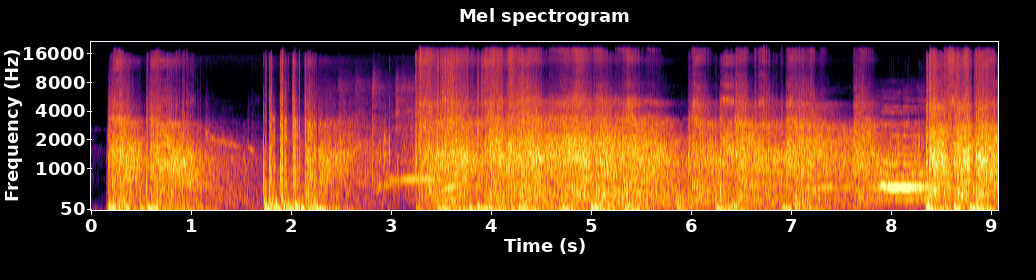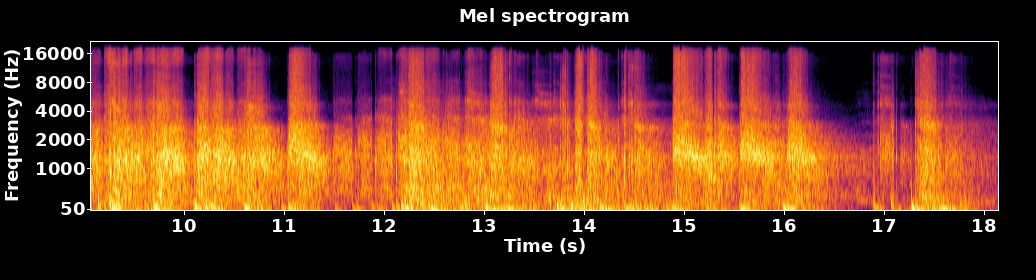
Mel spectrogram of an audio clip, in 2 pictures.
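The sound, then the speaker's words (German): A heavy exchange of gunfire at a house surrounded by police, dense bursts of machine-gun fire and sharp cracking shots rattling almost continuously and loudly, with short gaps near the start and end. “Es kam, wie Sie soeben gehört haben, zu einem heftigen Schusswechsel.”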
